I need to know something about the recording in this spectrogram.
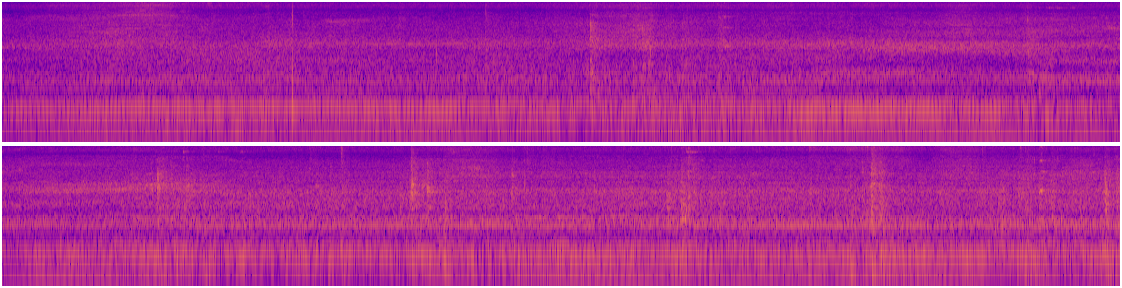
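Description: An excavator engine rumbles steadily in the distance.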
